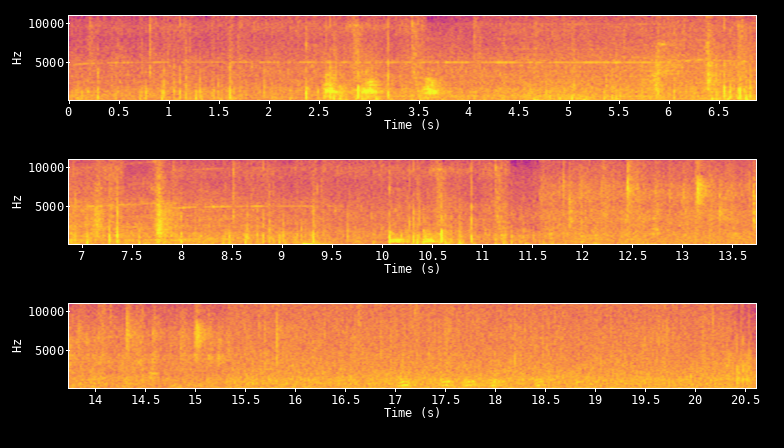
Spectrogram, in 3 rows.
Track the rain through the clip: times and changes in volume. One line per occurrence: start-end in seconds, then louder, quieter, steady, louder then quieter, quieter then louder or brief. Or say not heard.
0.0-20.5 steady.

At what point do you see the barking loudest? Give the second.
3 s.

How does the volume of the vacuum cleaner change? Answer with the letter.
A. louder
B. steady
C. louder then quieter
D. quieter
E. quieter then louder
A.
